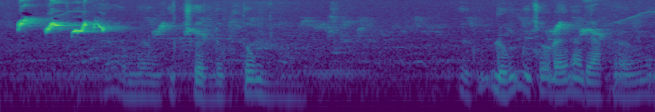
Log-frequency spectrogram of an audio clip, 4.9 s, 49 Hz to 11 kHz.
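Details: Red-whiskered bulbul singing, recorded on 22 October 2018: a loud burst of bright, warbled notes in the opening second, followed by softer chirps, with men talking over the rest.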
